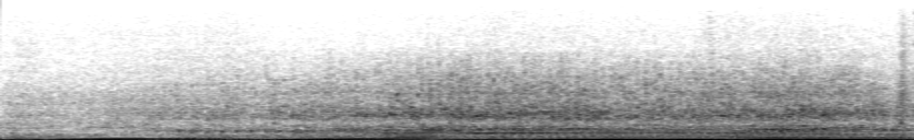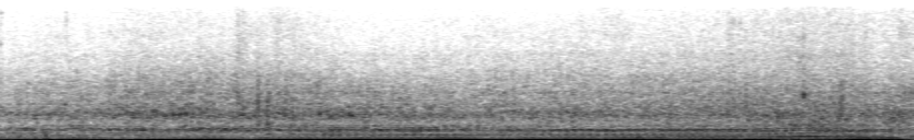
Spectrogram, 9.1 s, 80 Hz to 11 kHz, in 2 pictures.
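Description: Off-road 4x4's engine revving up over the first two seconds, then pulling at a steady pitch under load on a muddy forest track, with tyre and body noise, and easing off at the very end.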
